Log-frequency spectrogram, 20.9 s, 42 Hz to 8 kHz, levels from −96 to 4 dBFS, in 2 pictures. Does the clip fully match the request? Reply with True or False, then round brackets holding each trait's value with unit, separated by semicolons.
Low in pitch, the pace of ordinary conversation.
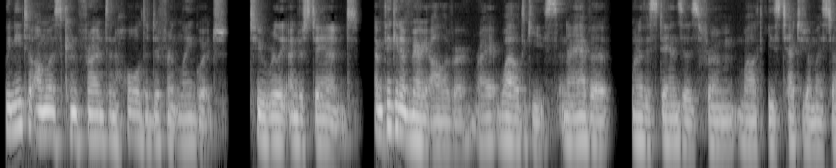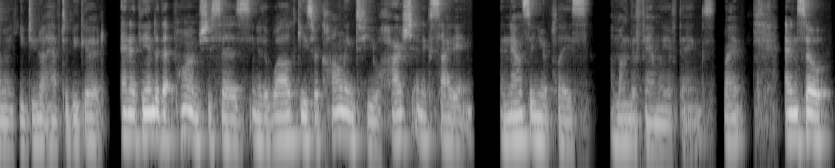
False (105 Hz; 215 wpm)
